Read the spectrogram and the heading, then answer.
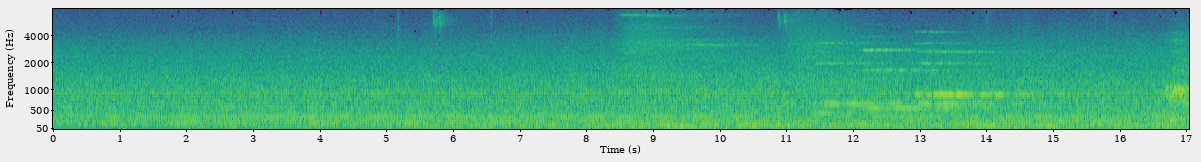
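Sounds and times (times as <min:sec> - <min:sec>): steady low hum: 0:00.0 - 0:17.0
train approaching over points: 0:00.0 - 0:17.0.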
